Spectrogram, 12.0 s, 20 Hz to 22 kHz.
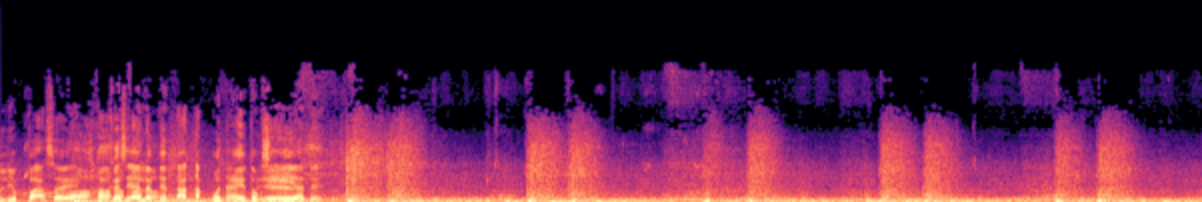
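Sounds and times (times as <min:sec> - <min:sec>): drums beating: 0:00.7 - 0:06.4, 0:07.0 - 0:12.0.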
